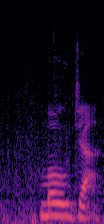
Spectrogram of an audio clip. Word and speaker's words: Umoja: for pronouncing us correctly it is moja and he did pronounce that correctly it's a key swahili word meaning unity emoji is a critical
